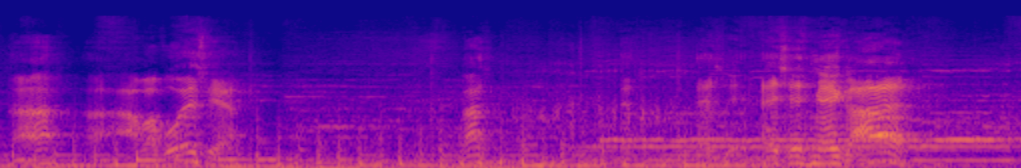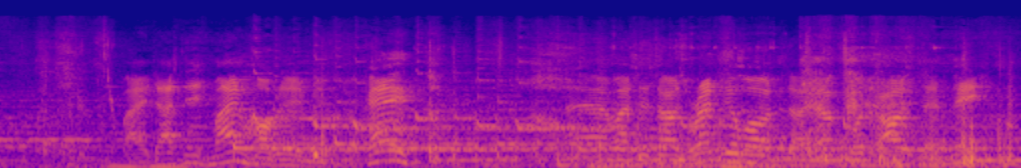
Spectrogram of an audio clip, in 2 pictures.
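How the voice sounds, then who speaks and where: An actor playing an irritable, self-important gangster who talks brusquely and impatiently in a dubbed TV drama. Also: male voice, a little high, expressive, unhurried, long pauses, over loud music. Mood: impatient, annoyed. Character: irritable self-important male gangster taking charge, paranoid. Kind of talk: German-dubbed TV drama acting.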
